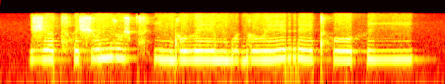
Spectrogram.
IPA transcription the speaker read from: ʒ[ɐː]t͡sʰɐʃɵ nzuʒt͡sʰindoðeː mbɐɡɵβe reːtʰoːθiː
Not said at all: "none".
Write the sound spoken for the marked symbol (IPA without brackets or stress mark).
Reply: ɐː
